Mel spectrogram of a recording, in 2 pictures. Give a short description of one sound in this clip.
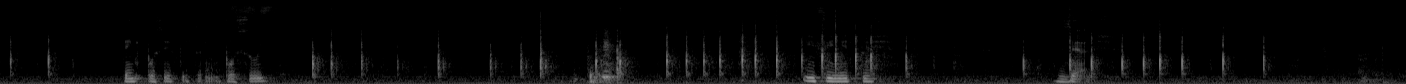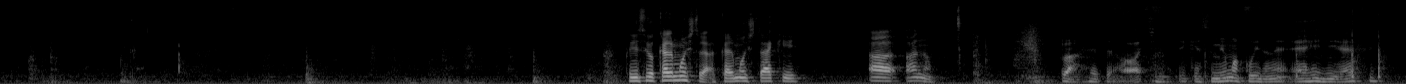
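Chalk taps and scratches on a board in quick bursts.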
